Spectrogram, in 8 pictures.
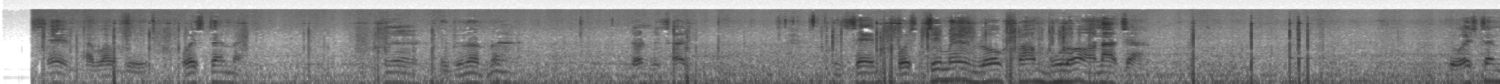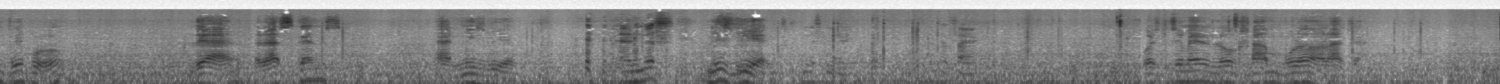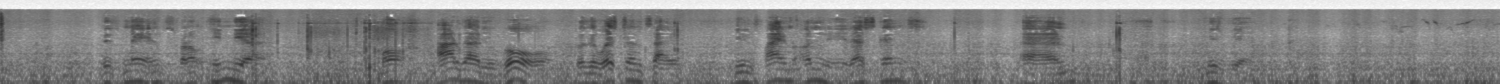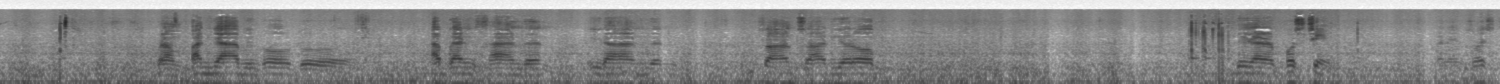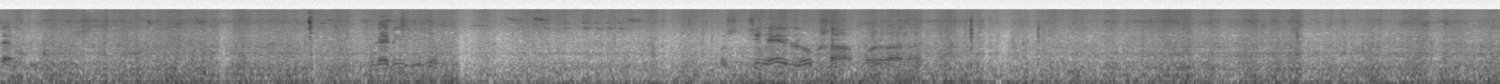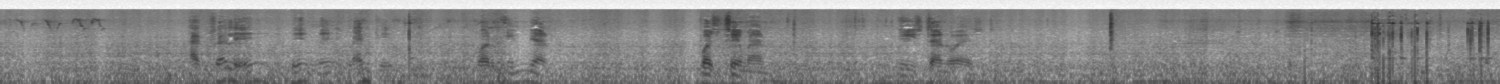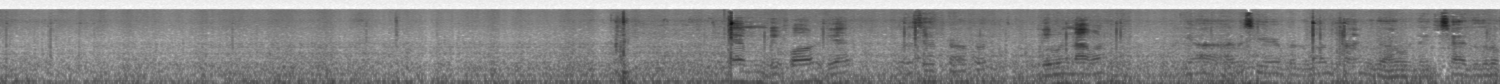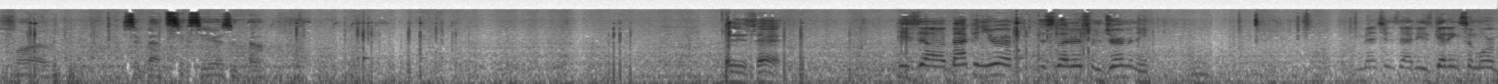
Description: Morning Talk in Car [partially recorded]
Type: Walk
